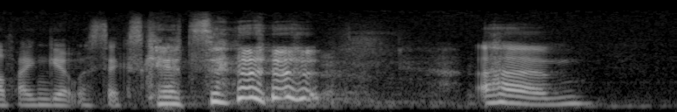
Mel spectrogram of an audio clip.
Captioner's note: all laughing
